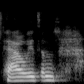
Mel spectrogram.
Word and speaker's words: Taoism: It's Taoism.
